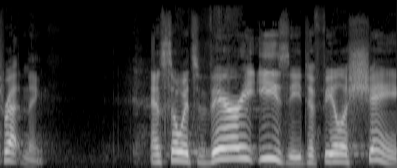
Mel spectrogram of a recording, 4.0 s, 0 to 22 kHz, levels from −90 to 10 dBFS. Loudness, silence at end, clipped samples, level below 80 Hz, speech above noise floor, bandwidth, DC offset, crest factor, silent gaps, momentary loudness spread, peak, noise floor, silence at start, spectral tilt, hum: -19 LUFS; 0 s; under 0.1%; -74 dBFS; 52 dB; 15.5 kHz; under 0.1%; 16 dB; none; 13 LU; -4 dBFS; -70 dBFS; 0 s; -4.5 dB/octave; none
